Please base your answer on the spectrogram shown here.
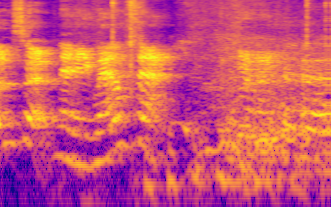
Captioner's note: mocking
